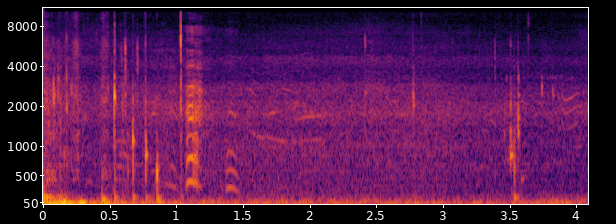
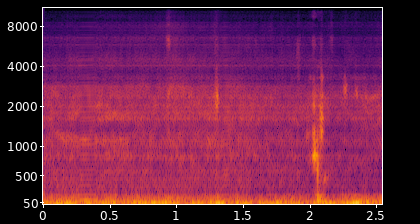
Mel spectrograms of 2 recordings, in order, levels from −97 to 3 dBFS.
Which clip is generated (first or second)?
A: second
